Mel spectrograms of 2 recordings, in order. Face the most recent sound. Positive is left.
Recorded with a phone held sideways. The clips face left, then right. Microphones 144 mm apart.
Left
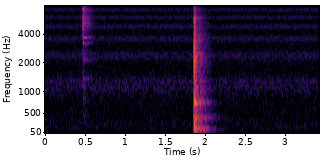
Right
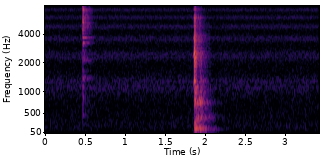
turn(degrees=75)  # may be behind; listen again after turning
